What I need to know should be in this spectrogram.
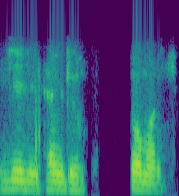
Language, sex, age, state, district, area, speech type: Urdu, male, 18-30, Uttar Pradesh, Saharanpur, urban, conversation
